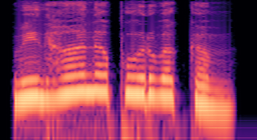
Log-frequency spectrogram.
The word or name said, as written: ವಿಧಾನಪೂರ್ವಕಂ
